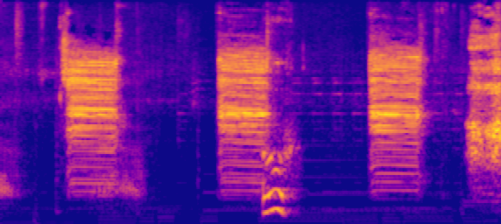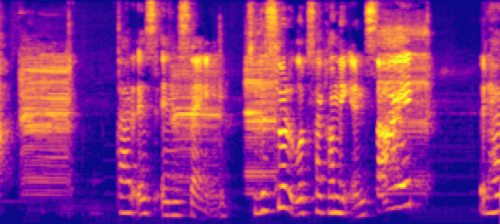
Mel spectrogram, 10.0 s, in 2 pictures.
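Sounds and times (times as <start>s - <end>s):
sex toy vibrator buzzing: 0.0s - 2.9s, 3.6s - 7.9s, 8.8s - 9.4s
speech: 2.6s - 3.0s, 6.4s - 10.0s.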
